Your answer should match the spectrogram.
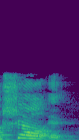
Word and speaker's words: Chel: Now, Shell, you know, it sounds like a seashell when I say her name. But her name is spelled C-H-E-L.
